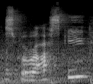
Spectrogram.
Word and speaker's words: Swarovski: i'm not going to say it right savas suaveroski suavrosky swarovski i clearly just outed myself as not a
